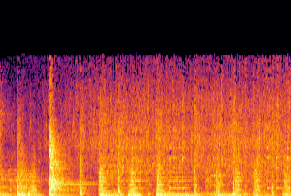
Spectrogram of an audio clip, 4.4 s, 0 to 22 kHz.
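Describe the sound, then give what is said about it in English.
A steady hiss of food sizzling in a hot frying pan, a sound effect for the Frying Pan show on WGN Radio, running continuously under a rhythmic musical backing with repeated punchy notes, fairly loud. “I'm Justin Kaufman, and it's Friday night, 10 o'clock hour, so it means it's a frying pan.”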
